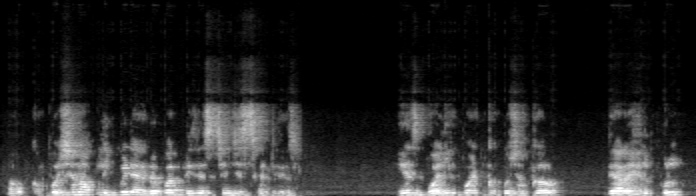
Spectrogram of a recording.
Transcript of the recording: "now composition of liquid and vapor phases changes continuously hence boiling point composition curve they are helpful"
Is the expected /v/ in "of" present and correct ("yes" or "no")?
no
